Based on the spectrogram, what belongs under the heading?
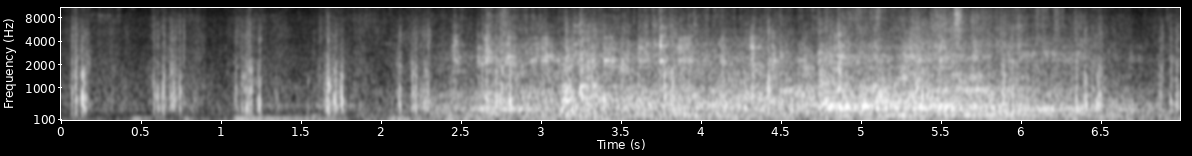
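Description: footsteps walking away

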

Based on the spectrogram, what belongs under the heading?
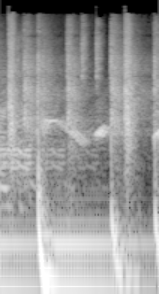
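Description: whistling

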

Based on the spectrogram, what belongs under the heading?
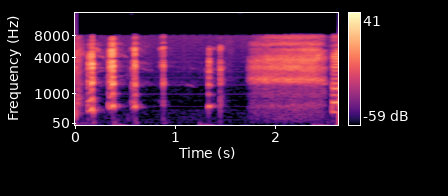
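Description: hiccup

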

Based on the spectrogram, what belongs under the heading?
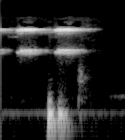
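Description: cricket chirping

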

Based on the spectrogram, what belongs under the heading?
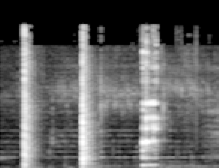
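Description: burp

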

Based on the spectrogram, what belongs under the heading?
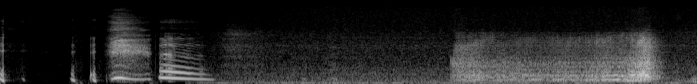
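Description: fart

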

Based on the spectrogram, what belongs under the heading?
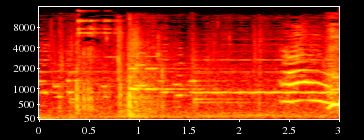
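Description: cat meowing

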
